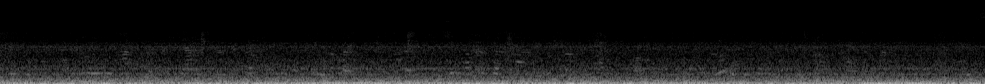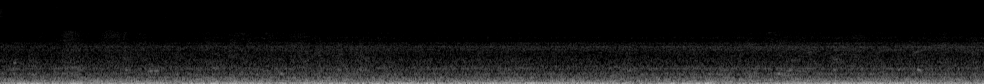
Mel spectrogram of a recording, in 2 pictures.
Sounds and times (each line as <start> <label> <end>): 0.0 Local Train 19.6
